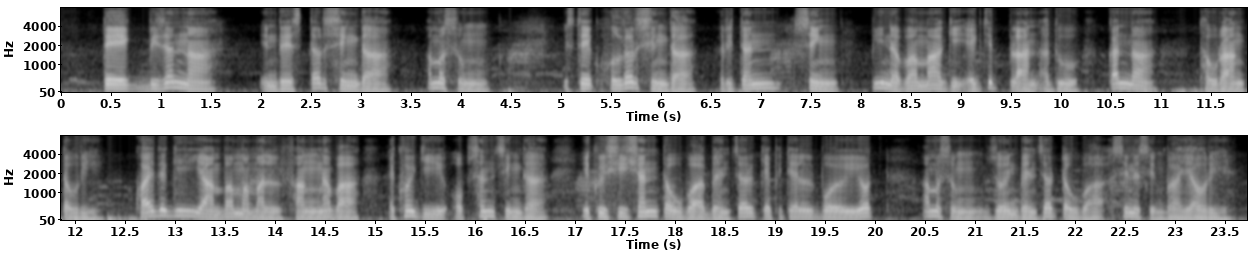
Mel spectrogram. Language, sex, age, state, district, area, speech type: Manipuri, male, 45-60, Manipur, Churachandpur, rural, read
